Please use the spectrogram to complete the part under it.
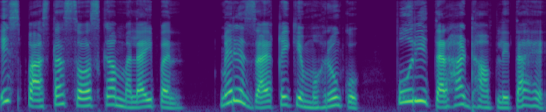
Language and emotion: Urdu, happy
